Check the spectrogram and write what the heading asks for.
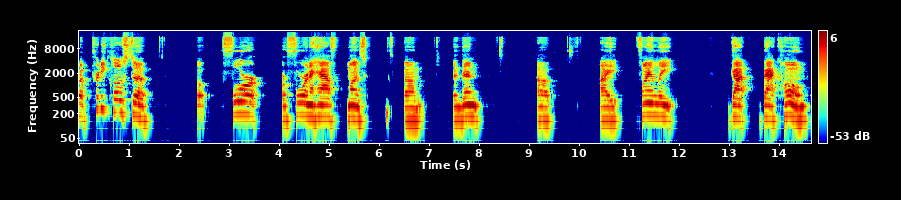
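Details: Adult man, former pilot, with aphasia from a stroke 15 years ago; he cannot read or write, uses a scooter and gets therapy on his arm; frequent fillers and word-finding pauses; aphasia with word-finding pauses.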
